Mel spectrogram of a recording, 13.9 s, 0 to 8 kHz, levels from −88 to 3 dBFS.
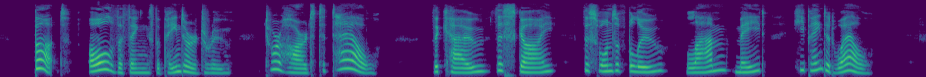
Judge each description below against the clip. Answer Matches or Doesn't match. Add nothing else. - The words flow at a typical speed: Doesn't match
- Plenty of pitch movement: Matches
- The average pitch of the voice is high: Matches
